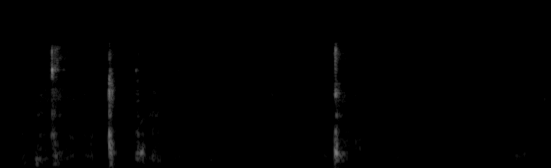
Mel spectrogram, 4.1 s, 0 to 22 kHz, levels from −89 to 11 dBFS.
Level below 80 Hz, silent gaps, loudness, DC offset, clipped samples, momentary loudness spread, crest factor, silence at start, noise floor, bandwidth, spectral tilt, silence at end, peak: under -90 dBFS; 0.71-0.81 s, 1.72-2.10 s; -50 LUFS; under 0.1%; under 0.1%; 14 LU; 32 dB; 0.4 s; -68 dBFS; 7.4 kHz; 1 dB/octave; 1.55 s; -24 dBFS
